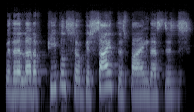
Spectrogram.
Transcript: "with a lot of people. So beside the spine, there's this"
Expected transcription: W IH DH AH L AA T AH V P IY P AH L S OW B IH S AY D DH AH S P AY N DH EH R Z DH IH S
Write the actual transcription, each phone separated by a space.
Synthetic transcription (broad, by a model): W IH DH AH L AA T AH V P IY P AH L S OW B IH S AY D DH AH S B AY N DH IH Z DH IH S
